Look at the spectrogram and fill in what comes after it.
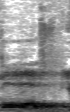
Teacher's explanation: اس کو پڑھا جاتا ہے حلق سے، حلق کو ملا کر قاف، یہ موٹا کیا جاتا ہے۔ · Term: موٹا قاف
